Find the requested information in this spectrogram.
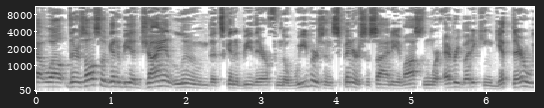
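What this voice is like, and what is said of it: Usual voice. Nothing is said of it.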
